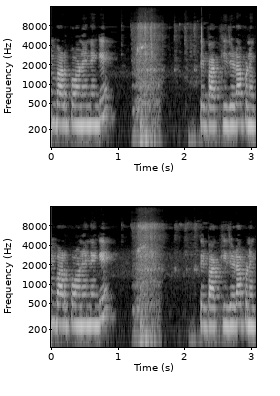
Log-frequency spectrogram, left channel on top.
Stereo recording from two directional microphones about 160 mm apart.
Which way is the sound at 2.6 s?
40° right (ahead or behind).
